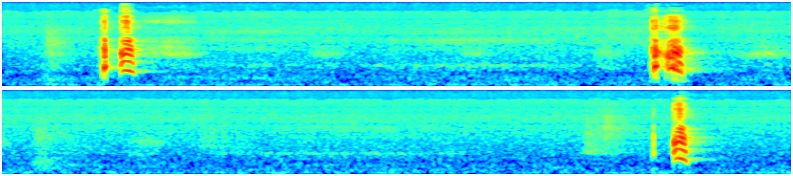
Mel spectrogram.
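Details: Hiccups in a two-week-old baby boy who couldn't stop hiccuping: three brief, sharp squeaky hiccups a few seconds apart in a quiet room.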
